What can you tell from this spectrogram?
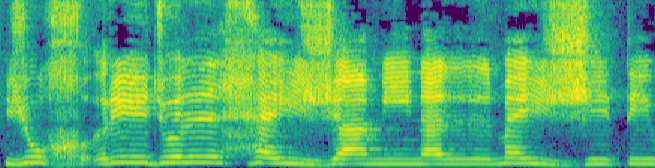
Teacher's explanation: را کے نیچے یہاں زیر ہے تو را کو باریک پڑھیں گے، اور یہ جو خا ہے یہ ہمیشہ ہی موٹا پڑھا جائے گا کیونکہ یہ بولڈ لیٹرز میں سے ہے، موٹا پڑھے جانے والا حرف ہے۔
